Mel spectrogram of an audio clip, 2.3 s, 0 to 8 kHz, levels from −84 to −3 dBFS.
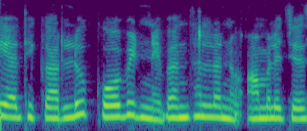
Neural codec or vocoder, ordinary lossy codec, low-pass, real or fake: none; Opus, 32 kbps; 7.2 kHz; real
